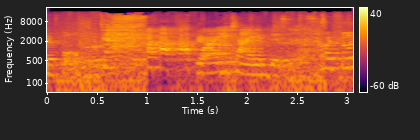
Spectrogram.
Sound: laughs

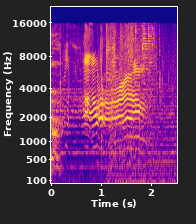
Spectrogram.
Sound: crying

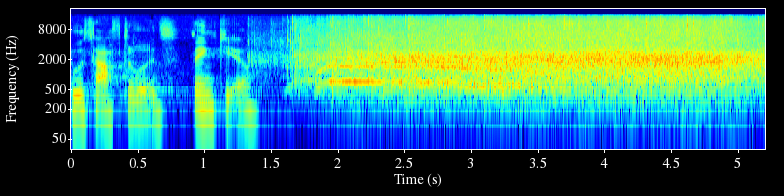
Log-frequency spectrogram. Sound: applause

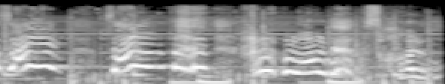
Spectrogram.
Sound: chuckles

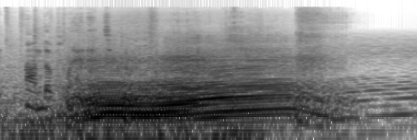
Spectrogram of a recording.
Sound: car engine roars; lively rock music

